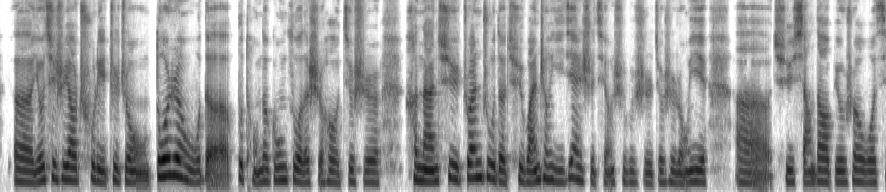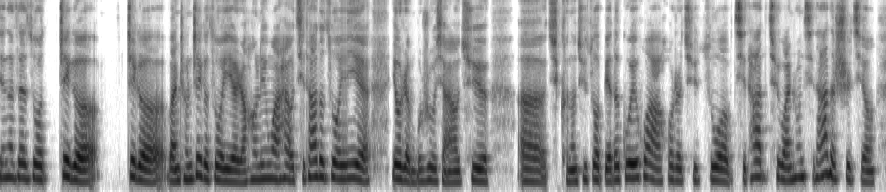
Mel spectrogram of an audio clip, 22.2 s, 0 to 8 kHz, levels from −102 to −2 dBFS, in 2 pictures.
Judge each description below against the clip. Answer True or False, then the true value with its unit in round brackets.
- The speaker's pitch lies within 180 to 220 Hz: True (195 Hz)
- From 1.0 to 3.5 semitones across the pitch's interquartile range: False (3.9 semitones)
